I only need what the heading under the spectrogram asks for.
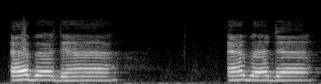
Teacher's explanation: when we stop, we remove the tanween. The noon turns into, the tanween becomes mere sukun. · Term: no tanween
